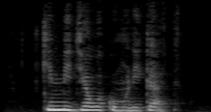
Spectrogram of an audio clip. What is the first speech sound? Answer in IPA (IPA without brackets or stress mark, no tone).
k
